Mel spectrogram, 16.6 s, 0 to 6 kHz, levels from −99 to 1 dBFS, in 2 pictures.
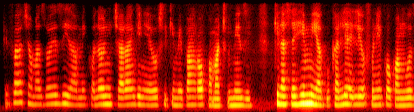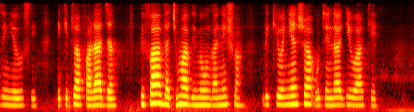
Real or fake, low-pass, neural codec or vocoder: fake; 5.4 kHz; codec, 24 kHz, 0.5 kbps, DualCodec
